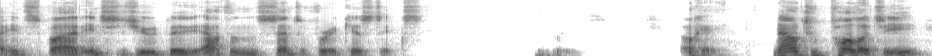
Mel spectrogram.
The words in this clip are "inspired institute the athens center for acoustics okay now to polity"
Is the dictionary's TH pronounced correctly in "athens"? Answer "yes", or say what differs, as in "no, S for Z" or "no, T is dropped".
yes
